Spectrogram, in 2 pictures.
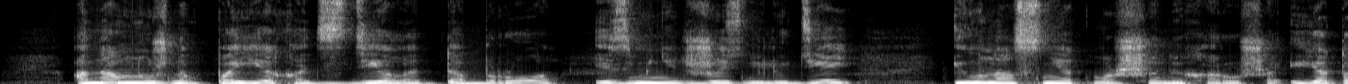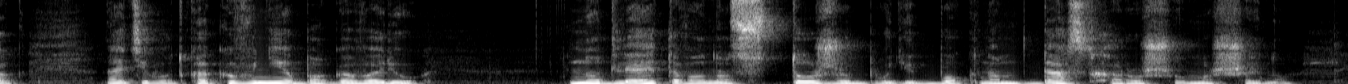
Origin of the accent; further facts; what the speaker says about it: United States; Я вообще выросла в Америке. 30 лет прожила в Америке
